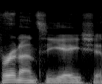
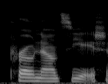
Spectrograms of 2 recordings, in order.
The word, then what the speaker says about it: pronunciation: Pronunciation. Oh. Pronunciation. How often do we hear that word pronounced pronunciation? Right, like we add that extra noun in there.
